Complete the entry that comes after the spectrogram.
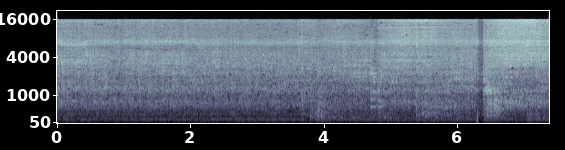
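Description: Raw green banana slices sizzling in hot oil in a kadai while a metal spatula scrapes and turns them. The sizzle is a steady hiss, with a sharp click about six seconds in, after which it grows louder.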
